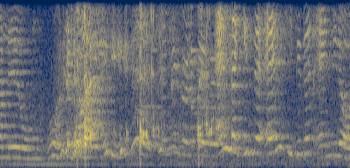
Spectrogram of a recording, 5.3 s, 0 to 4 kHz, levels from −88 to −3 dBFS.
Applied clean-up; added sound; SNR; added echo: none; Liquid; 5 dB; none.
